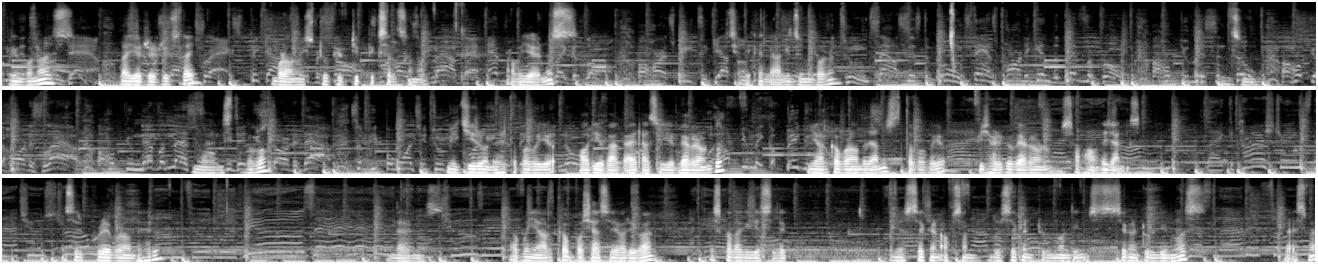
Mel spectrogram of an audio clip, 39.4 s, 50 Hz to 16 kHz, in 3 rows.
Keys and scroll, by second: 5.4 alt+c, 5.6 ctrl+space, 8.4 ctrl+space.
